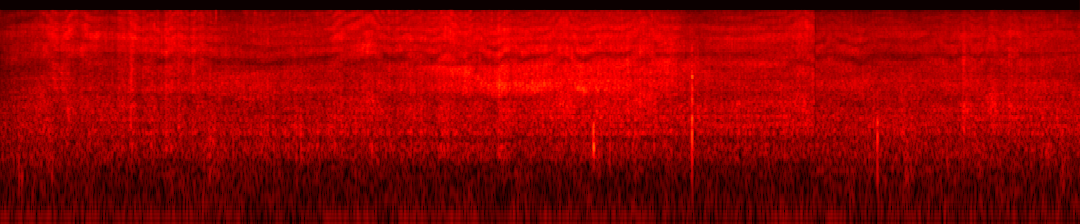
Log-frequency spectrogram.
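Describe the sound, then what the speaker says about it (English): Beef steadily hissing and sizzling on a hot grill, a loud bright frying spray with scattered pops and crackles, no voices. "It is ready to put the beef on the grill too"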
